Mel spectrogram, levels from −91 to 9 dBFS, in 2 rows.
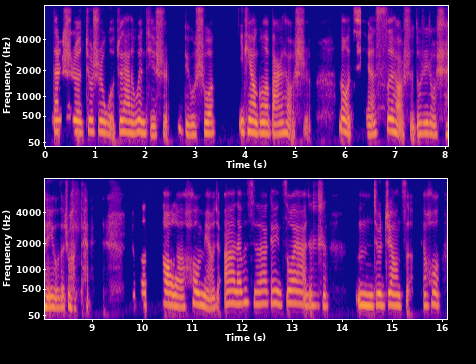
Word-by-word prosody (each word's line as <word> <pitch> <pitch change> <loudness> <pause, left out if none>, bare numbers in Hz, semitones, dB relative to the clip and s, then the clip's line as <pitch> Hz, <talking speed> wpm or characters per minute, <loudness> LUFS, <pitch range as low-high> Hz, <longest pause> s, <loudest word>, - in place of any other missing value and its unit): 但 215 -1 +4
是 210 -1 +2
就 210 +2 0
是 205 0 +2
我 190 -3 -1
最 210 - +1
大 205 -1 +2
的 185 -1 0
问 200 -1 +3
题 155 -4 -4
是， 155 - -5 0.3
比 175 - -1
如 165 0 -2
说 185 +2 +1 0.4
一 200 - 0
天 210 +1 +4
要 195 -2 +6
工 190 +1 +2
作 185 -1 +4
8 175 -1 +1
个 190 - 0
小 190 - -2
时， - - -7 0.5
那 - - +3
我 - - +3
前 180 - -3
4 225 +3 +3
个 - - +3
小 190 - +1
时 - - -7
都 175 - -3
是 185 - -2
一 185 - +2
种 170 -3 -1
神 170 +1 0
游 165 -2 0
的 165 - -3
状 180 -2 -1 0.2
态， - - -9 1.5
然 230 -2 +5
后 205 -2 +5
到 185 - +2
了 175 - -1
后 225 +5 +1
面 190 -7 +1
我 165 - -3
就： - - -5
“啊 235 +2 +2
来 225 0 +2
不 250 - -2
及 250 -2 -7
了， 225 +1 -1
赶 230 +1 -3
紧 225 -3 0
做 240 +2 +1
呀”。 230 -1 0
就 - - -2
是， 195 -1 -5 0.6
嗯 200 -2 +3
就 205 +1 +3
这 205 +2 +1
样 200 -2 +2
子。 190 - -10 0.2
然 195 - -2
后 210 -1 -2
200 Hz, 235 characters per minute, -22 LUFS, 185-215 Hz, 1.5 s, 要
